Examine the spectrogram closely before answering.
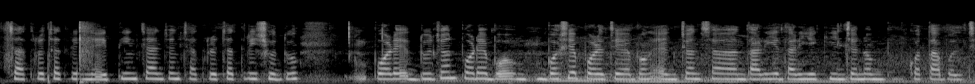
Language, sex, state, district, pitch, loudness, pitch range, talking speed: Bengali, female, Assam, Hailakandi, 245 Hz, -25 LUFS, 240-255 Hz, 130 wpm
